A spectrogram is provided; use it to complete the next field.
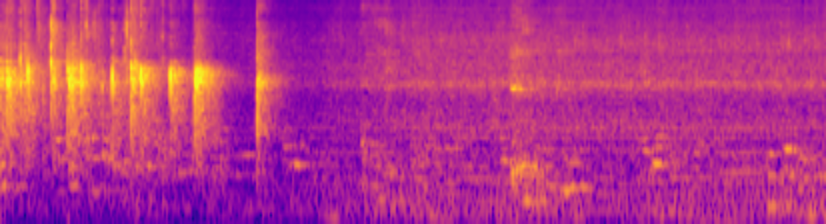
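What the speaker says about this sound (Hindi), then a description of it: "तो केसर भाई के लिए जोरदार तालियां एक बार।" Brief burst of applause for a speaker at the closing of a traditional herbal medicine training camp, several sharp claps over the first few seconds that quickly die away into quiet room noise with faint background hum.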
